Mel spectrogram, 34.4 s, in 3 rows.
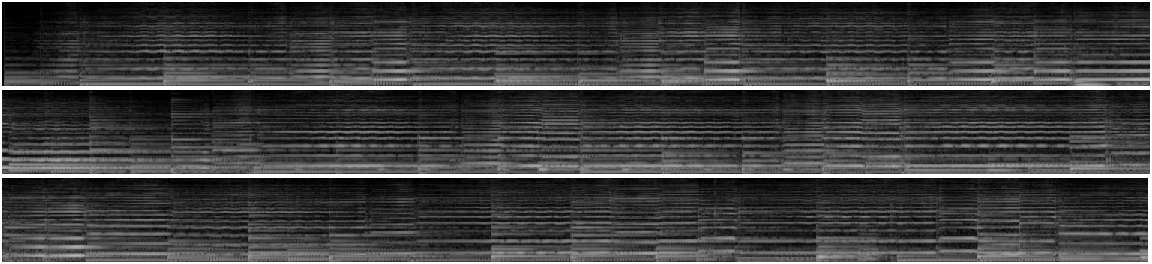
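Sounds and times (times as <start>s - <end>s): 
violin playing a song: 0.3s - 34.4s.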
